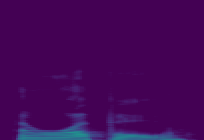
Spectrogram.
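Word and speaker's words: throuple: you heard the word thruppel yes yes how would you spell that word t-h-r-o-u-p-l-e thruple it's couple but take off the C and put a three oh good grief this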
